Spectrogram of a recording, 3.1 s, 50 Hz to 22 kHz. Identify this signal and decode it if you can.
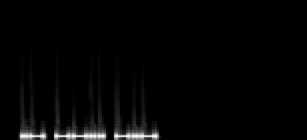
Morse code, heard as a keyed tone, about 28 wpm, 700 Hz. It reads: AZK
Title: USA Call Sign Postfixes - 3 Letters 28wpm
